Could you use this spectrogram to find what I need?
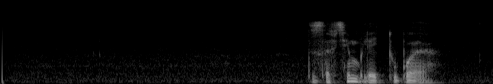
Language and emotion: Russian, angry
